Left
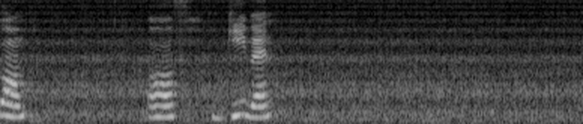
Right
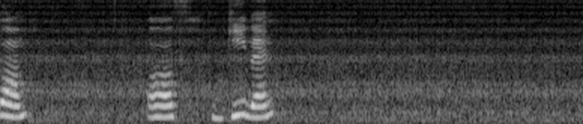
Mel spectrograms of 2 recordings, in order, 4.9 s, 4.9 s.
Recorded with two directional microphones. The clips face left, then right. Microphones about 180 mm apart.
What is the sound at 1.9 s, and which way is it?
Speech, 50° right (ahead or behind).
